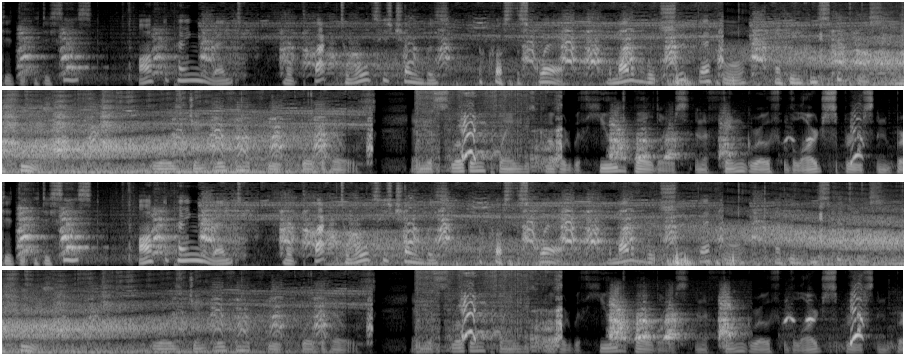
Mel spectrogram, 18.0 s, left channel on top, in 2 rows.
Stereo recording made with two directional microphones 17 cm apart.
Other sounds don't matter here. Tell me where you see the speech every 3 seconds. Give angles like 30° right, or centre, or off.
50° right, 20° right, 20° left, 40° left, 40° left, 50° left.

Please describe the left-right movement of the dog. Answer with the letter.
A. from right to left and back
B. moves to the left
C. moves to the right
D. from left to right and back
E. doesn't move
A.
